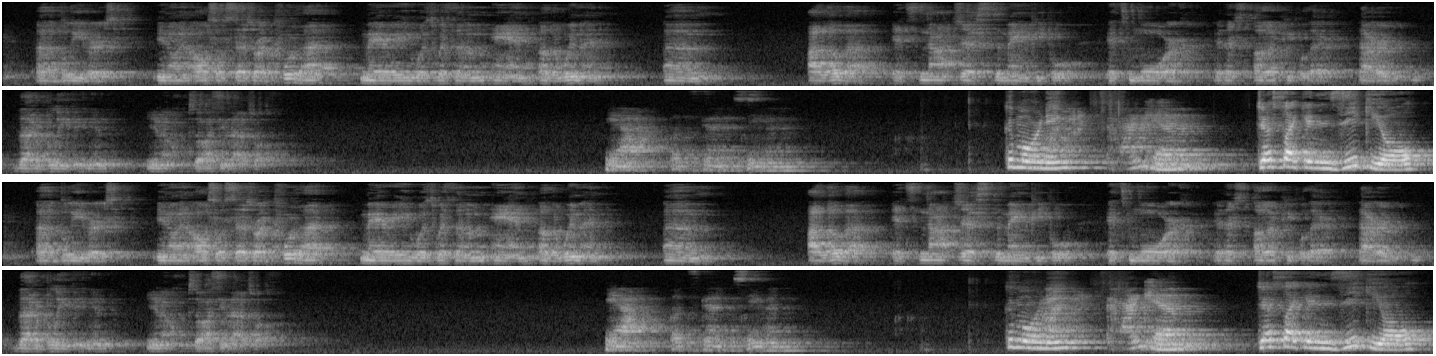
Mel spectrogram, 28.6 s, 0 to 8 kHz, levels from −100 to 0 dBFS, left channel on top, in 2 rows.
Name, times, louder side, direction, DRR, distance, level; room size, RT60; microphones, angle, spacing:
voice 1, 0.3-1.2 1.5-3.2 3.6-6.0 6.6-7.1 8.1-10.7 11.0-13.3 13.6-15.4 15.8-17.0, right 1 dB, 20° right, -2 dB, 2.3 m, -34 dB
voice 2, 20.3-20.7 21.0-22.2 24.7-24.9 25.4-26.2, right 2 dB, 90° right, -4 dB, 6.4 m, -30 dB
voice 3, 24.4-25.0 26.9-28.5, left 2 dB, 55° left, 5 dB, 1.5 m, -19 dB
29.5 x 29.0 x 4.0 m, 1.3 s
head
